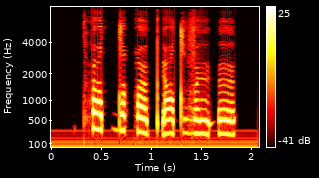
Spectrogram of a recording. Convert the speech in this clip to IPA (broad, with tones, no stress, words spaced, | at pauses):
pʰœ˦tˤ dɪ˦qœ˨pʼɪː˨tˤ vø˨ ʔœ˨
